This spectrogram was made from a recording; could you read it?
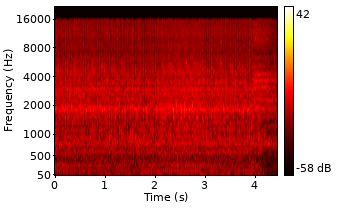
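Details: Toyota Allion 1ZZ-FE idling for 15 minutes with light throttle blips after solvent poured into cylinders and oil system flush: uneven, lumpy idle with irregular stumbling, trying to stall; rough running from solvent.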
